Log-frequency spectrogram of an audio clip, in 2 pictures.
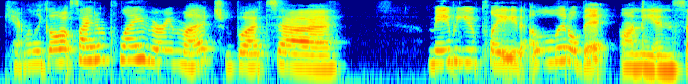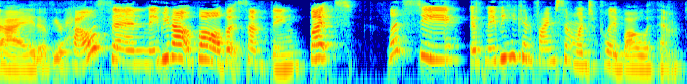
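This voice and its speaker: High, bright woman reading to kids. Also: a little slow, gravelly. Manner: animated, chatty, asks child listeners questions. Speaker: children's storybook reader. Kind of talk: live bedtime storytime read-aloud.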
